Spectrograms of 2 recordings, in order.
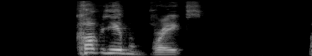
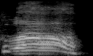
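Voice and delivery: high imitated "ah" scream; flailing yell; 12 semitones higher, 4 dB louder than usual. Storyteller imitating his flailing friend, high yell. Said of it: "And he's just like".

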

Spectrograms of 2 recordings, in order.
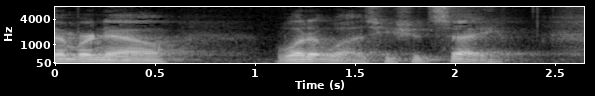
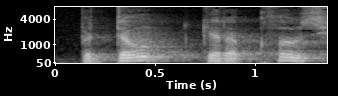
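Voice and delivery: warning; 6 semitones higher than usual. A narrator's reading. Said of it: "he warned Rudolph".

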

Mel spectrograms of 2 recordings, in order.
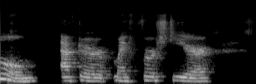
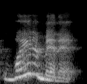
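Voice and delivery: louder, higher mock amazement; amazed friends; 5 semitones higher, 4 dB louder than usual. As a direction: act out the wide-eyed revelation. Quoting friends' amazed realization.

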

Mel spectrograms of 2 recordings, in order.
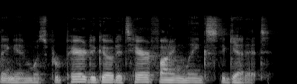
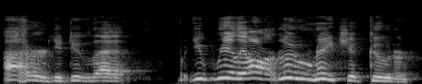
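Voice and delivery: mocking bully; 12 semitones higher, 4 dB louder than usual. A narrator's reading. Clayton the bully jeering at Jimmy, high and sneering. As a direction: drag out the insult to belittle him.

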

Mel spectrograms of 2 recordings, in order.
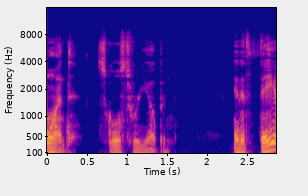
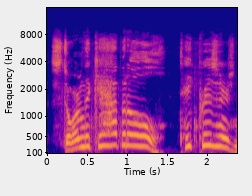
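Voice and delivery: mock rallying cry. Host joking about getting carried away, mock rallying cry. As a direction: play a carried-away agitator, pitched way up. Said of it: "next few words out of your mouth is gonna be".

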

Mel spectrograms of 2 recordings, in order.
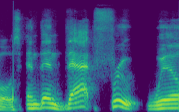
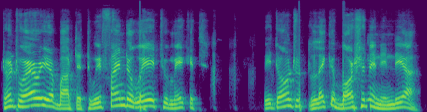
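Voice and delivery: a playful put-on Indian accent, pitched up; mock Indian accent; 4 semitones higher than usual. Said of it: "why does my side always talk in a strange accent".

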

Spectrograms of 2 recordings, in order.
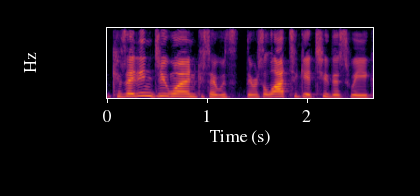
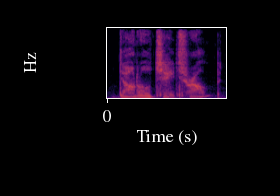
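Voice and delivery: whisper; 3 semitones lower, 14 dB quieter than usual. Retold or imitated. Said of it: "and a brief Kari Lake".

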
